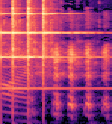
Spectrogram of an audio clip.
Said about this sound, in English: See, that wasn't a move on. That was the bell ending the match.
